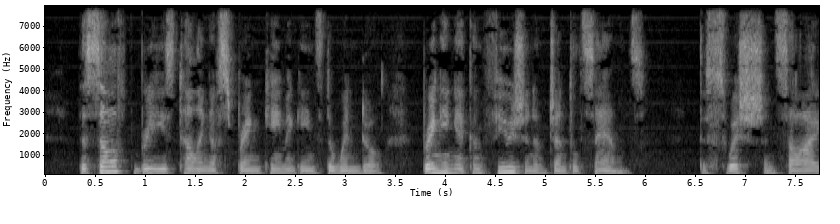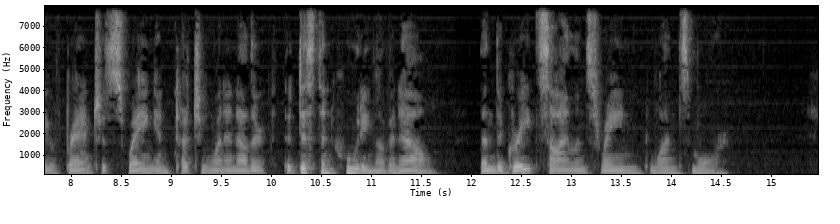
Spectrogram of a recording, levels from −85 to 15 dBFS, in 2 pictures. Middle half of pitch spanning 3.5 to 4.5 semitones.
No: average, 2.9 semitones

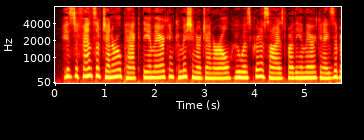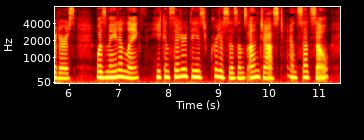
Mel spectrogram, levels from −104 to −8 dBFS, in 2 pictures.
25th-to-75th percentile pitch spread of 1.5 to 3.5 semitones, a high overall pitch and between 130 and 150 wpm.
Yes: average, 2.9 semitones; high, 225 Hz; average, 145 wpm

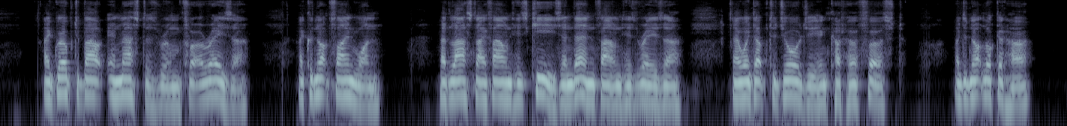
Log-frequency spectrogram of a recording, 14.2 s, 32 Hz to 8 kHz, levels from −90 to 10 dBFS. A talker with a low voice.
Yes: low, 100 Hz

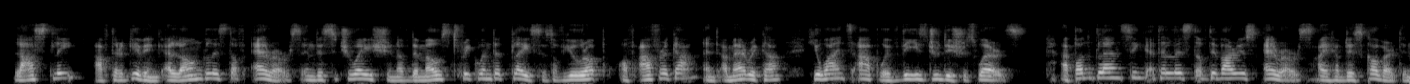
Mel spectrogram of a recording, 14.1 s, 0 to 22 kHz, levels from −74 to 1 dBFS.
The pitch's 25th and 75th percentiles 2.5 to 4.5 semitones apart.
No: average, 5.2 semitones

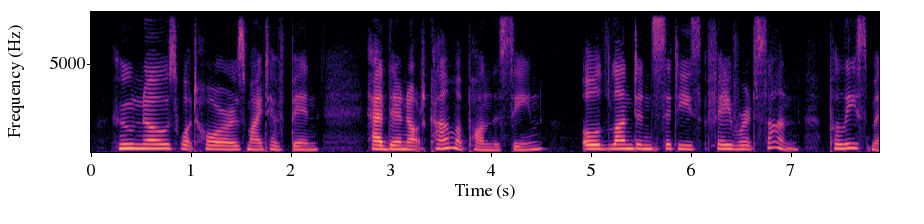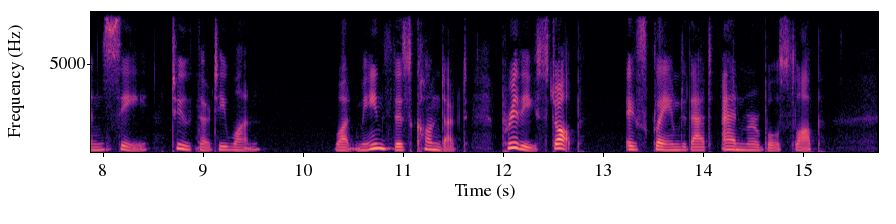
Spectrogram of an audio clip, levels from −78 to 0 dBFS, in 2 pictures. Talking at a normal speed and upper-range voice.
No: slow, 120 wpm; high, 205 Hz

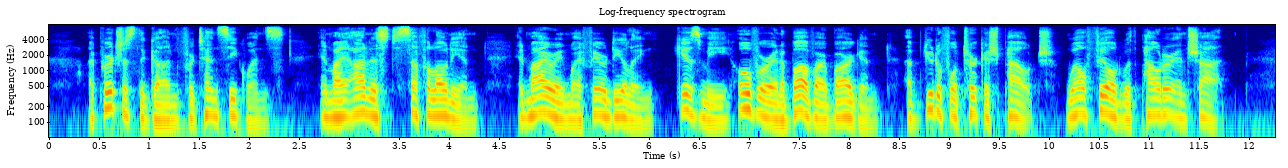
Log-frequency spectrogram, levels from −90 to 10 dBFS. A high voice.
No: low, 130 Hz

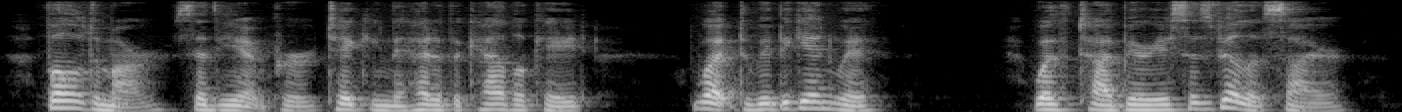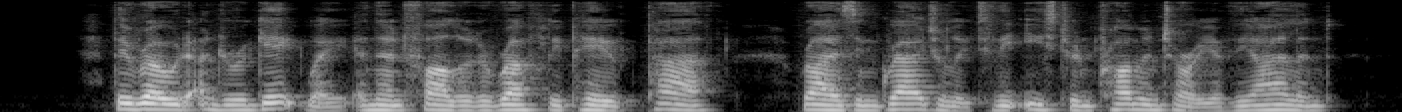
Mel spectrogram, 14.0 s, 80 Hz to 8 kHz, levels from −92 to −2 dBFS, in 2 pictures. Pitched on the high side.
No: low, 135 Hz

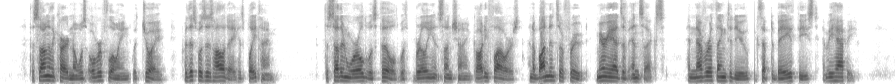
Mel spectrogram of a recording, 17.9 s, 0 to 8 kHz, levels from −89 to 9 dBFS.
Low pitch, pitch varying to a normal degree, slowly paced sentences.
No: low, 120 Hz; average, 4.5 semitones; average, 155 wpm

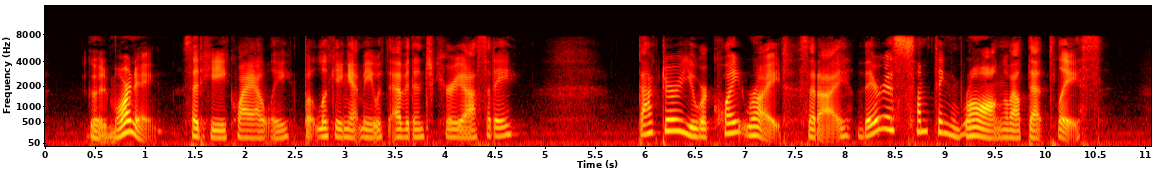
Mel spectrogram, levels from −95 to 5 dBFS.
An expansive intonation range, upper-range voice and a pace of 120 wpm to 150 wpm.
No: wide, 5.8 semitones; medium, 175 Hz; average, 140 wpm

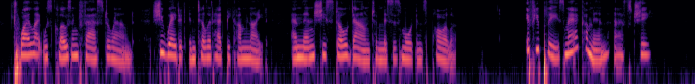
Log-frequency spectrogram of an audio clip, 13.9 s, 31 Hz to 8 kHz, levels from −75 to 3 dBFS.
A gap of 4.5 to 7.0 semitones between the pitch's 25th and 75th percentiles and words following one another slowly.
No: average, 3.9 semitones; slow, 130 wpm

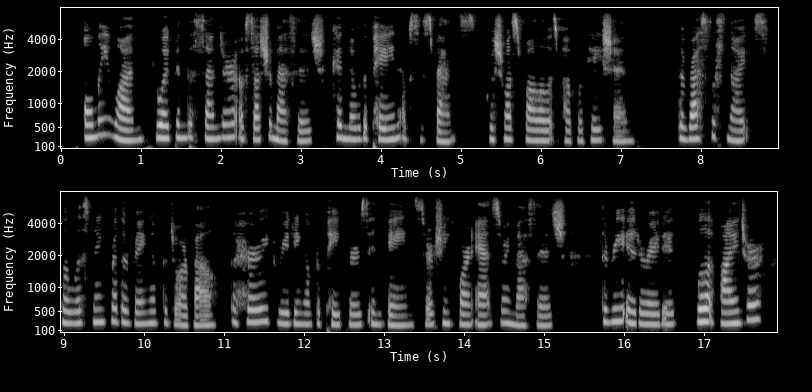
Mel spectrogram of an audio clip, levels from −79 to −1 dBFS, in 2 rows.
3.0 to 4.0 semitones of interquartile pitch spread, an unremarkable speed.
Yes: average, 3.4 semitones; average, 180 wpm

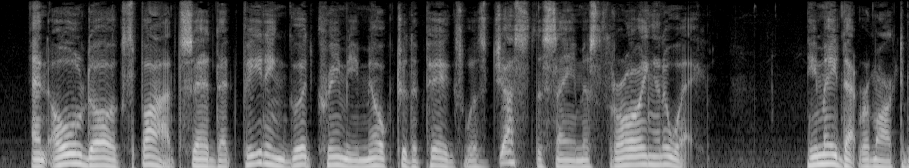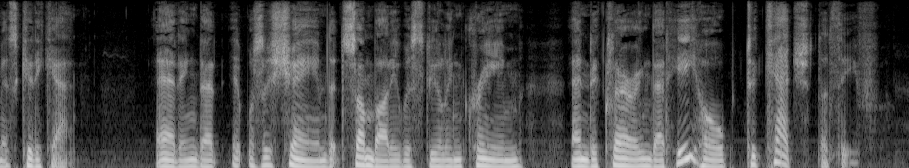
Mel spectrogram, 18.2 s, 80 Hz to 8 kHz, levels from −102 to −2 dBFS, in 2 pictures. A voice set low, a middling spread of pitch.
Yes: low, 115 Hz; average, 3.8 semitones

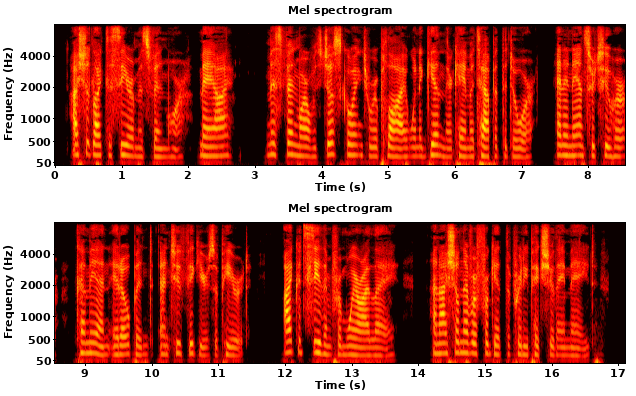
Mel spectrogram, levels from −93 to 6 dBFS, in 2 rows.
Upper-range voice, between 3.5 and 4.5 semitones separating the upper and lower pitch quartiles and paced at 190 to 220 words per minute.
No: high, 195 Hz; average, 2.8 semitones; average, 200 wpm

